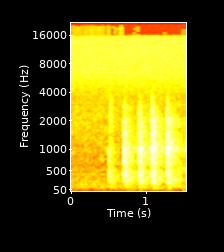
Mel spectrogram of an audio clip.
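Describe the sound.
Five firm knocks on a door in a 1968 stage play, struck in an even, moderately quick rhythm, each a dull wooden thud, alone with no voices.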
